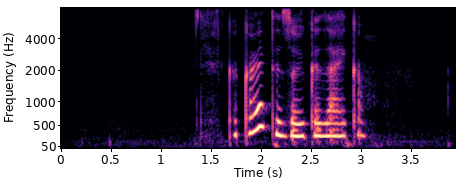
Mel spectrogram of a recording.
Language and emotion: Russian, positive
